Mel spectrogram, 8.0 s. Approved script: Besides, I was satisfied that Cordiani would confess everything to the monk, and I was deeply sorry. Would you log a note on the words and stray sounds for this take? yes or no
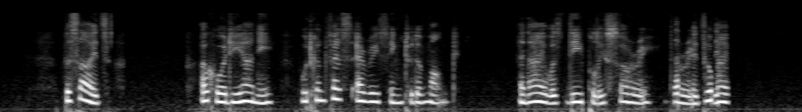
yes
